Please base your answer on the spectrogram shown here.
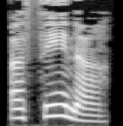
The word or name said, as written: athena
